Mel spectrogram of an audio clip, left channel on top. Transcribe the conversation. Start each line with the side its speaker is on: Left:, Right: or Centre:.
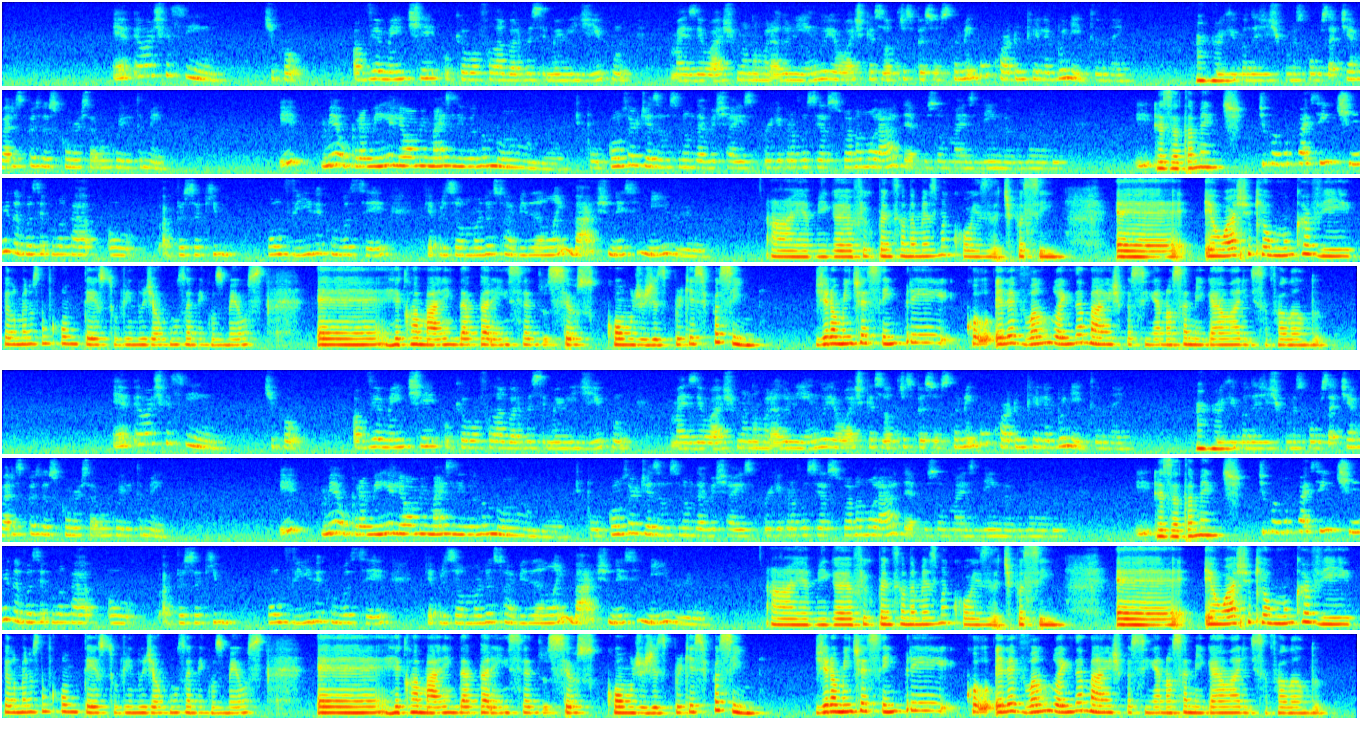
Left: Eu, eu acho que assim, tipo, obviamente o que eu vou falar agora vai ser meio ridículo, mas eu acho meu namorado lindo e eu acho que as outras pessoas também concordam que ele é bonito, né?
Right: Uhum,
Left: Porque quando a gente começou a conversar, tinha várias pessoas que conversavam com ele também. E, meu, pra mim ele é o homem mais lindo do mundo. Tipo, com certeza você não deve achar isso, porque pra você a sua namorada é a pessoa mais linda do mundo. E,
Right: exatamente.
Left: tipo, não faz sentido você colocar o, a pessoa que convive com você, que é pra ser o amor da sua vida, lá embaixo, nesse nível.
Right: Ai, amiga, eu fico pensando a mesma coisa. Tipo assim, é, eu acho que eu nunca vi, pelo menos num contexto vindo de alguns amigos meus, é, reclamarem da aparência dos seus cônjuges. Porque, tipo assim, geralmente é sempre colo- elevando ainda mais. Tipo assim, a nossa amiga Larissa falando.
